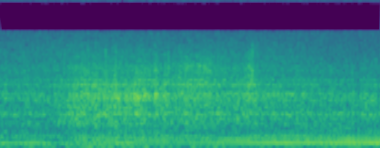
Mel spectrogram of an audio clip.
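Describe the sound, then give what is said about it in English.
A helicopter engine drones steadily and loudly for the whole stretch, a dense mechanical roar with a low humming tone underneath and no break in level, from a helicopter flying over Kansas City. No one speaks. “This is Harry Anders speaking to you from a helicopter over Kansas City.”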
